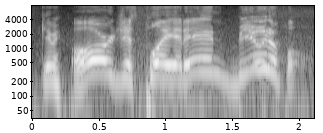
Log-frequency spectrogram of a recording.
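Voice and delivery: high, loud excited play reaction; thrilled, soaring cheer; delighted. Real, not acted. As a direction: let the pitch leap up in delight. Delighted as teammate scores.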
